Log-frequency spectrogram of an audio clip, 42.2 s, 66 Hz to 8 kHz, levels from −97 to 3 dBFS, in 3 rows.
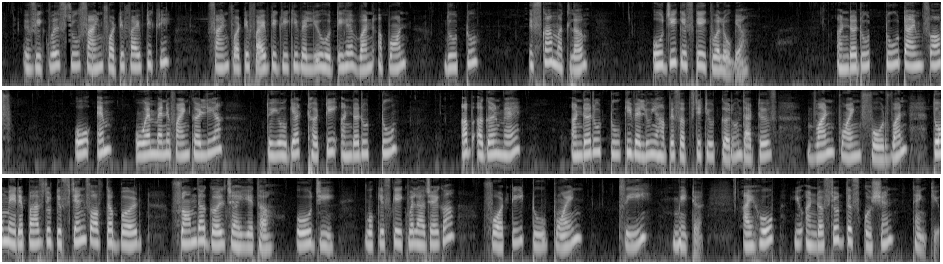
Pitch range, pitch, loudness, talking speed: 180-215 Hz, 195 Hz, -28 LUFS, 120 wpm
